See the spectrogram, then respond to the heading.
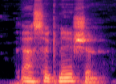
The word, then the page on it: assignation: American English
